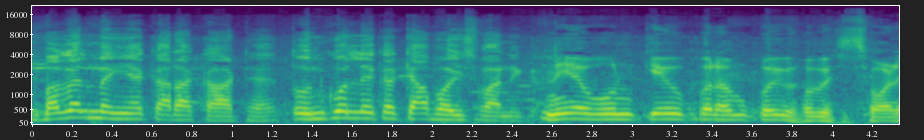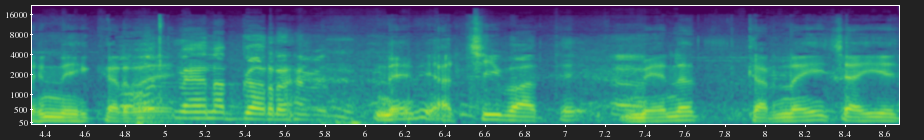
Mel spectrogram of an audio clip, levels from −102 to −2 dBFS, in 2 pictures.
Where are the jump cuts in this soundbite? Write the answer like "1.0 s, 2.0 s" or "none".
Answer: 2.4 s, 5.8 s

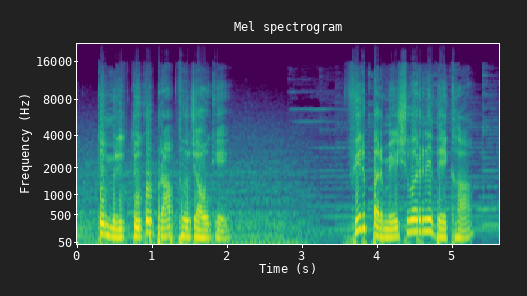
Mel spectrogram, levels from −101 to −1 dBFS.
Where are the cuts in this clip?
none

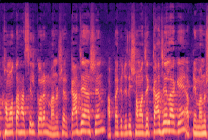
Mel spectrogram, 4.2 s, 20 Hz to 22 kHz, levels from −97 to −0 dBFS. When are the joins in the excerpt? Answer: 2.1 s

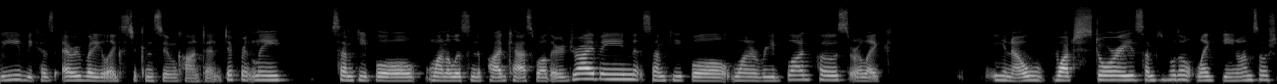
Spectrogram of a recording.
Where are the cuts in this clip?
none

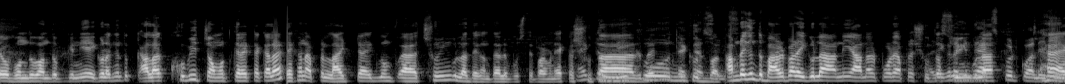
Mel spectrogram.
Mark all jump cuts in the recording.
none

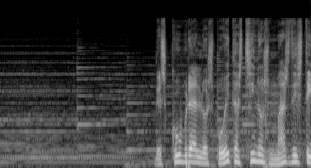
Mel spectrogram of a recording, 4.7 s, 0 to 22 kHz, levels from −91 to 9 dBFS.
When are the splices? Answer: 2.3 s

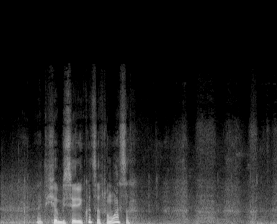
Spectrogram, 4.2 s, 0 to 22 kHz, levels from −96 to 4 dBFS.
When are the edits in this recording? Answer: none

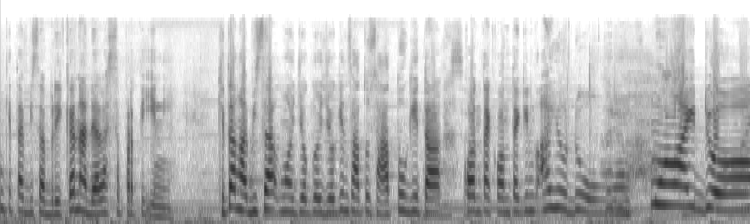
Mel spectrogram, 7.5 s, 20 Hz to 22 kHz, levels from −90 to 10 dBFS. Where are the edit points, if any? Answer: none

